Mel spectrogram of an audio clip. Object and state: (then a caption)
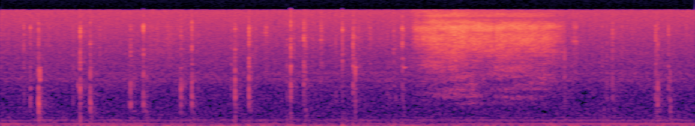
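Long cardboard box. Fingertips and nails tap along the top of a long, narrow, brown cardboard box with a label, held in the hand and closed with tools inside. The taps are quick, light clicks spread across the clip, with a brief bright rubbing hiss in the middle, all over a steady low hum.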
